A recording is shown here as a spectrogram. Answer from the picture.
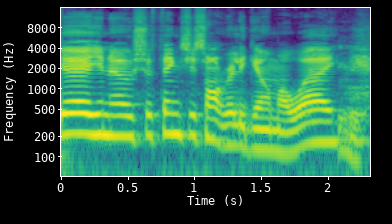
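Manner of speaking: put-on pirate-like accent, high and loud. Acting out how Rory answered during the interview, do Rory's accent, kind of pirate-like. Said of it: "let me do the accent".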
